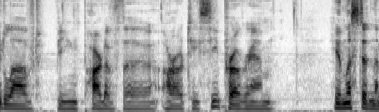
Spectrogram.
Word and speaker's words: ROTC: Junior ROTC program now when I was a kid I heard people pronounce this as a rotcy but I've I've since heard that this is kind of pejorative so I'm going to stick with the pronunciation of ROTC again tell me if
